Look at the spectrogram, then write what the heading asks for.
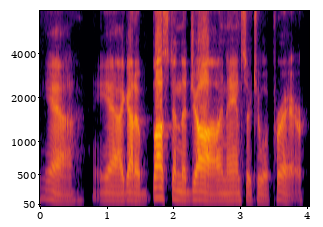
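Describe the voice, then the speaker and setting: A man's voice: fairly low pitch, measured pace, pushed and bright, no echo, clean studio sound. A man playing a despairing, wry, bewildered family man with a stammering, folksy manner, in 1940s radio drama style. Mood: sardonic, weary. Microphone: video call.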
